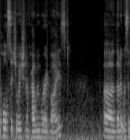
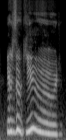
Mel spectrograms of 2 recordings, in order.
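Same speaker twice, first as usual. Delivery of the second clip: very slow, high, louder doting coo; doting on cat; 7 semitones higher, 9 dB louder, much slower than usual. Real, not acted. Owner telling her cat it's cute, slow high coo. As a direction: stretch each word out adoringly.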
